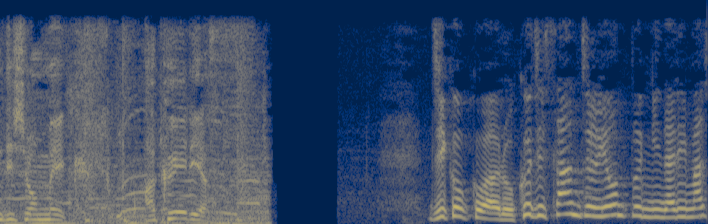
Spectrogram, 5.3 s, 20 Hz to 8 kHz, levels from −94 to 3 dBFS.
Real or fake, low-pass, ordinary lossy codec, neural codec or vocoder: fake; 7.2 kHz; none; vocoder, 44.1 kHz, 128 mel bands every 512 samples, BigVGAN v2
